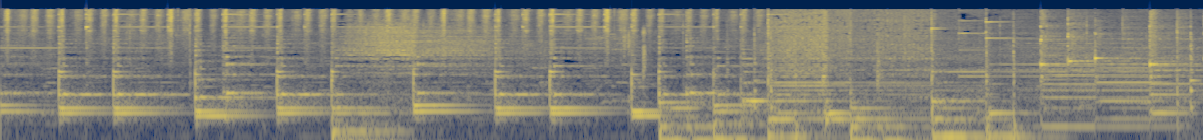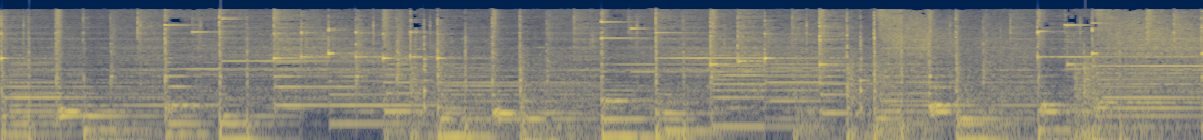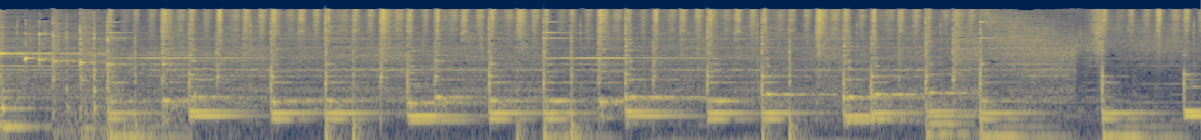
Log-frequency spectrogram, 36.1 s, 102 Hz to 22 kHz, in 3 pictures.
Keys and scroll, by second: 1.9 v, 11.5 z, 22.4 ctrl+z, 23.1 y, 24.1 Delete, 24.8 z, 26.4 v, 28.4 ctrl+z, 28.9 z, 30.2 ctrl+z, 30.7 ctrl+z, 31.1 v, 33.1 Delete, 34.1 y.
